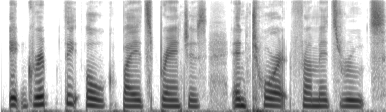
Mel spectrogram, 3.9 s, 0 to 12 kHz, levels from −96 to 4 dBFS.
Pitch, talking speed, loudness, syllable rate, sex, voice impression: 195 Hz, 200 wpm, -19 LUFS, 4.4 syllables/s, female, very feminine, very adult-like, slightly middle-aged, slightly thin, relaxed, weak, dark, slightly soft, slightly muffled, fluent, very cute, intellectual, refreshing, very sincere, very calm, very friendly, very reassuring, very unique, very elegant, slightly wild, very sweet, slightly lively, very kind, very modest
